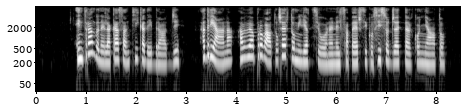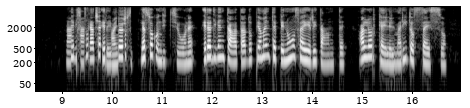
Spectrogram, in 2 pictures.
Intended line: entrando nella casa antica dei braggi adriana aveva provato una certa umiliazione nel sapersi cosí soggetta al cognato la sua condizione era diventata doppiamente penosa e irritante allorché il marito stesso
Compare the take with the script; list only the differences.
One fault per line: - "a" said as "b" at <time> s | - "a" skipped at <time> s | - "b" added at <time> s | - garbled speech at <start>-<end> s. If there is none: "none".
- "una" skipped at 4.8 s
- garbled speech at 9.1-10.5 s
- "il" added at 15.5 s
